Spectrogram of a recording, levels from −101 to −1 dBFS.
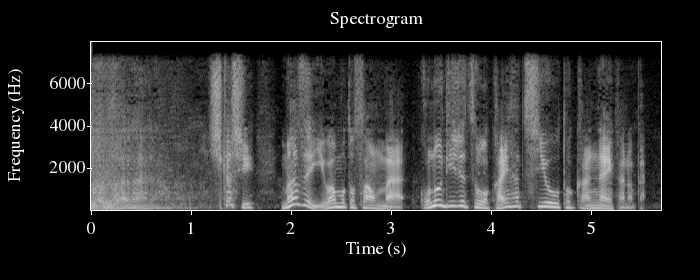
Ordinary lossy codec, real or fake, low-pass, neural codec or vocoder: none; fake; 7.2 kHz; codec, 24 kHz, 0.9 kbps, WavTokenizer, medium speech release version 1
